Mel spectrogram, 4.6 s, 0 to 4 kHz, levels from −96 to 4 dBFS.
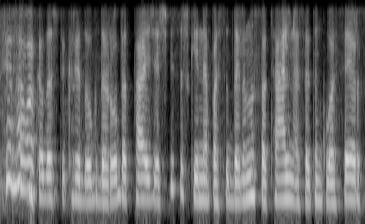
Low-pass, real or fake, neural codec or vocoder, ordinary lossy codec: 3.6 kHz; real; none; Opus, 64 kbps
